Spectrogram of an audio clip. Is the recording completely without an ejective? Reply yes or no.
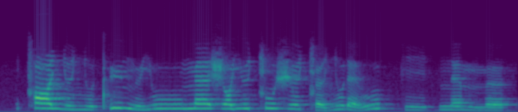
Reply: no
